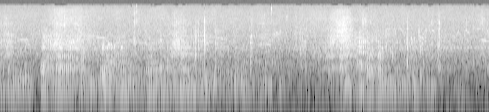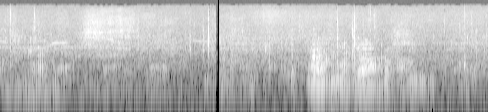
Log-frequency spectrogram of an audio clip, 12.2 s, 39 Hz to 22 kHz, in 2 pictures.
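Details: Pride of wild lions devouring a zebra in the Greater Kruger National Park during the 2018 dry season, giving repeated rough, gravelly growls and snarling bursts at uneven intervals, louder around the tenth second.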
